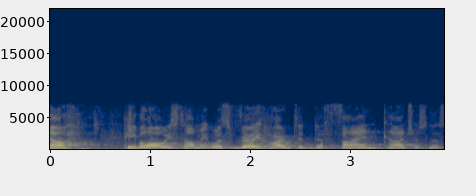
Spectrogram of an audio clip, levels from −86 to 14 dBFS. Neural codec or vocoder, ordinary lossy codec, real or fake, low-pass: none; Opus, 32 kbps; real; 7.2 kHz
